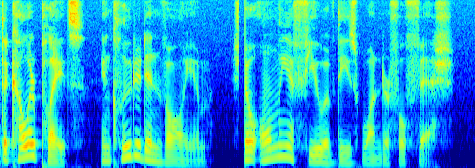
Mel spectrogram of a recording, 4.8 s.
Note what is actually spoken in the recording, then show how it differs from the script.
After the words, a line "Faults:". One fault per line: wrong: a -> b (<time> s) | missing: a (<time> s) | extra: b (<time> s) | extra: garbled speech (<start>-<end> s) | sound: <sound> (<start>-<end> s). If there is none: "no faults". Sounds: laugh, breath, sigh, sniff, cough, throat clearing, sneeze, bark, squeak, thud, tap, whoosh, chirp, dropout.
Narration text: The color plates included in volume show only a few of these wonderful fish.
The color plates included in volume show only a few of these wonderful fish.
Faults:
sound: dropout (2.4-2.4 s)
